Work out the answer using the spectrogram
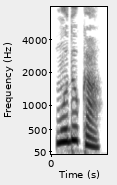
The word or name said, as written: ಮುದುಕ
